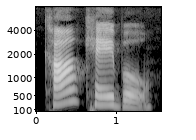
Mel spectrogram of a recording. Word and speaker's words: kakeibo: In Japanese, that word is kakeibo, pronounced ka-ke-bo.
